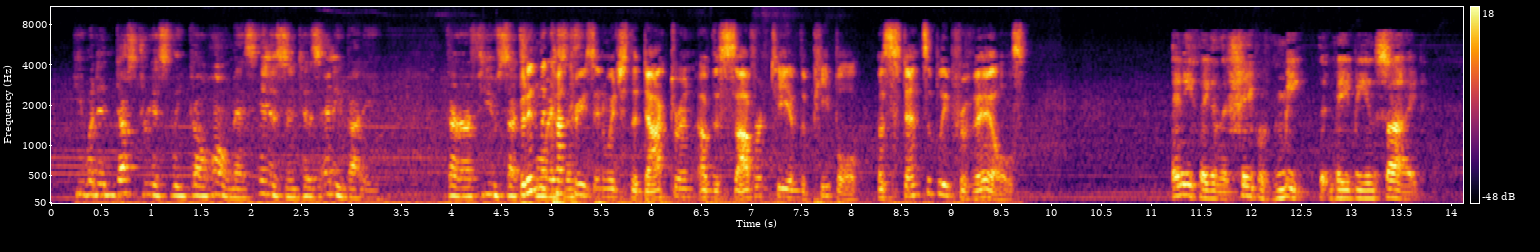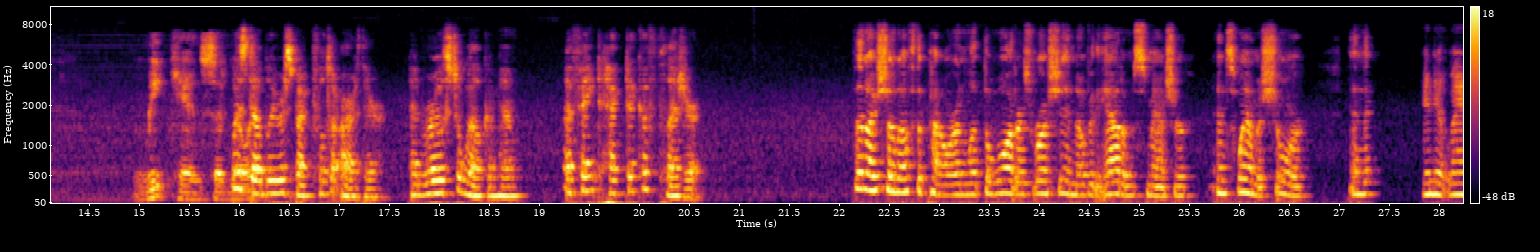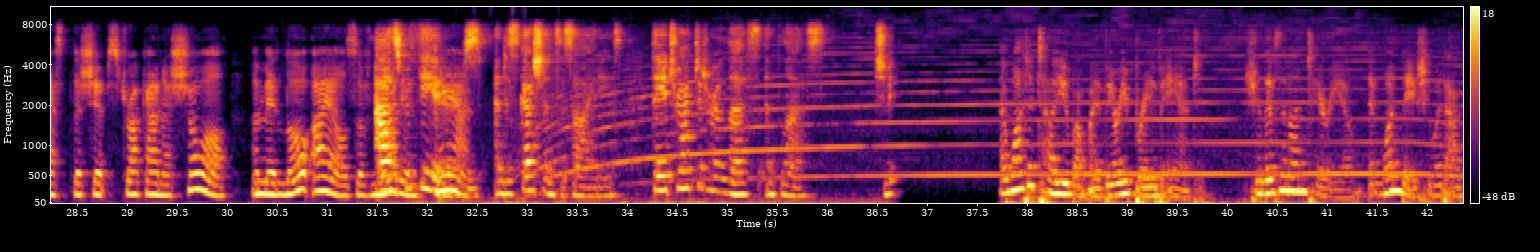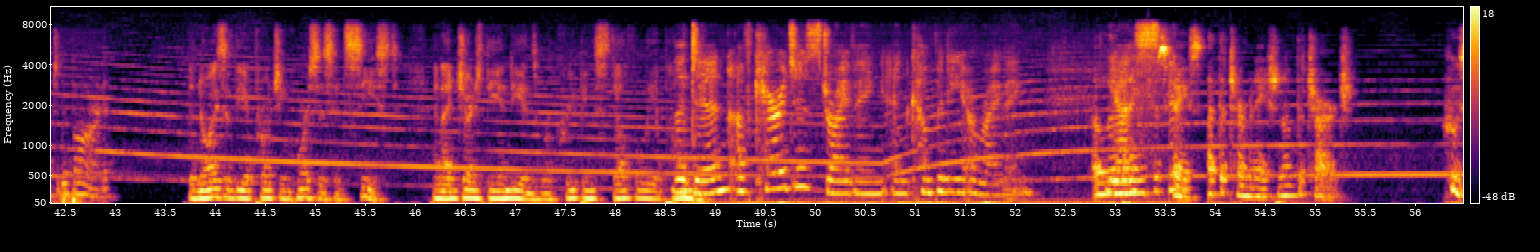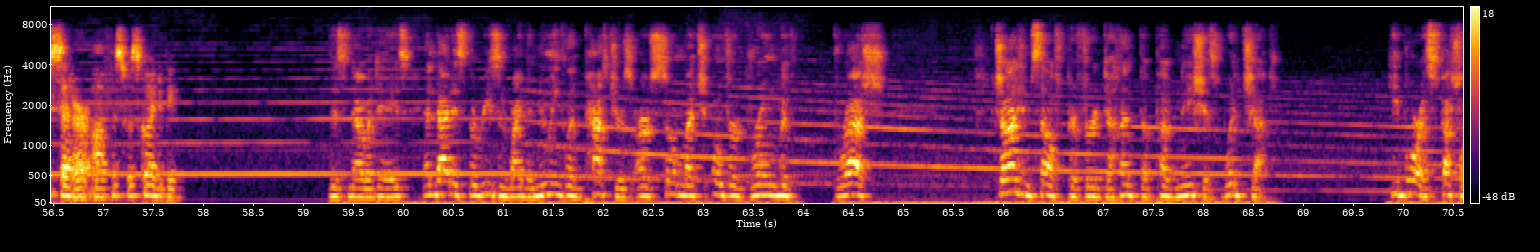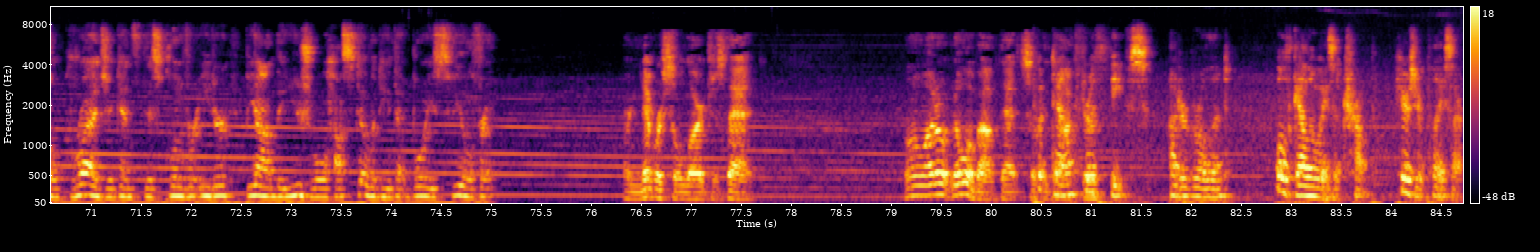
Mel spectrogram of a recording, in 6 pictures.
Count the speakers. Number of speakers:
ten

